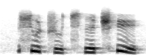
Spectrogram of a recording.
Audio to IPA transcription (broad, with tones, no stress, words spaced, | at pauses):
su˥˩ʈ͡ʂu˨˩ t͡sʰɹ̩˧˥ʈ͡ʂʰɻ̩˥˩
